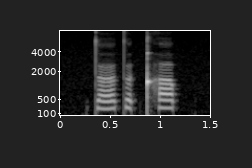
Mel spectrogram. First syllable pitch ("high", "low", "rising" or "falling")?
rising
